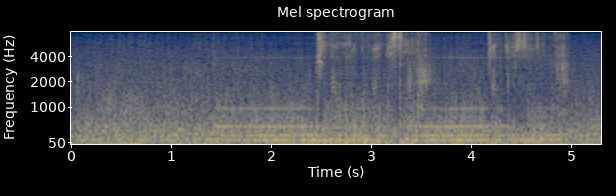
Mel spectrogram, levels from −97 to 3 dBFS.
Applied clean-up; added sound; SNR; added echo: neural separator model SepFormer DNS4.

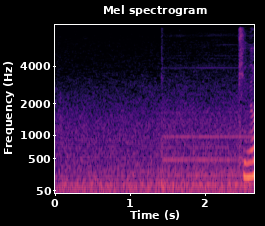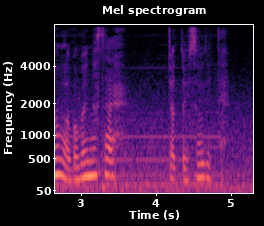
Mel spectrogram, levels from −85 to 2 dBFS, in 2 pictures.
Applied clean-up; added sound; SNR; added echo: none; Printer; 11 dB; none.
